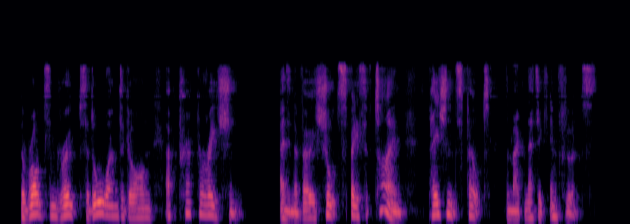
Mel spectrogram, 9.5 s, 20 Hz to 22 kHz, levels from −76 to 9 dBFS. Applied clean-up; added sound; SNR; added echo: neural mask model DeepFilterNet 3.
